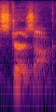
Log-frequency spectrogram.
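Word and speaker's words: Strzok: through the recollection of stir Zog there or straw some people pronounce it I don't know I've seen it pronounced both ways I just say stirs off because there's a Z in there and I'm like well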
